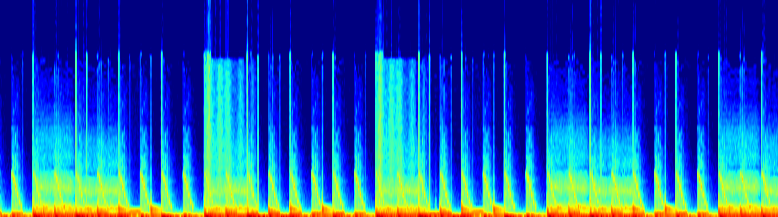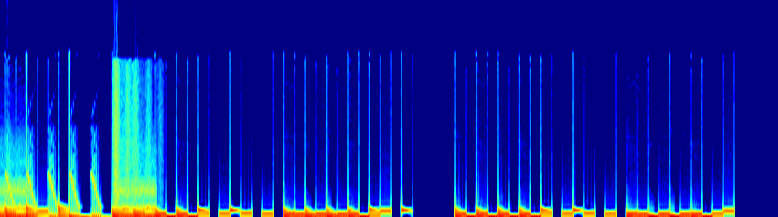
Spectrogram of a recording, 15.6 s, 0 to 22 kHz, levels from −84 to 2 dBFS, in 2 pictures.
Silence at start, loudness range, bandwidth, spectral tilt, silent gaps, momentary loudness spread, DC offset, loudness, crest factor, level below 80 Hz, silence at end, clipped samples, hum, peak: 0 s; 4 LU; 6.4 kHz; -8 dB/octave; 9.87-9.96 s, 10.29-10.39 s, 10.51-10.60 s, 11.69-11.78 s, 11.90-12.32 s, 13.29-13.39 s, 13.72-13.82 s, 13.94-14.03 s; 13 LU; under 0.1%; -12 LUFS; 8 dB; -8 dBFS; 0.45 s; 2%; none; 0 dBFS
